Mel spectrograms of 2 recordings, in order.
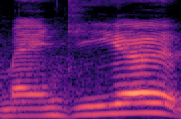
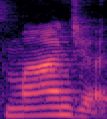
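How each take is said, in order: First: The word is pronounced fully, as it is spelled. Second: The word is pronounced shortened, unlike its spelling. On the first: The speaker calls it wrong. "the way it looks like it's pronounced. It's not" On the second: The speaker calls it right. "It's manja"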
